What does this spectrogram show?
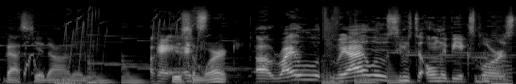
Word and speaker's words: Riolu: You can find Graveler, Seviper, Beldum, Wormadam, but only the Sandy Cloak, Riddloo, Granados, Dolphin. Actually, wait, Riddloo might be special because it has a question. Are you saying Riolu?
